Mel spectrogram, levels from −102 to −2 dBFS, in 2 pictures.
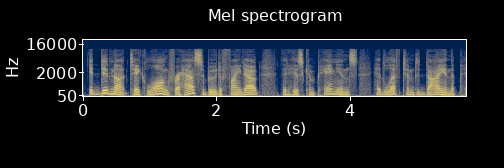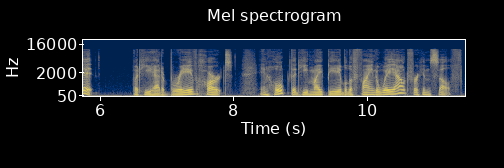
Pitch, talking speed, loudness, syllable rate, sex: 135 Hz, 215 wpm, -20 LUFS, 5.1 syllables/s, male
